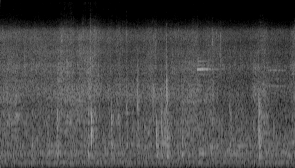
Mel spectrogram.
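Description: A spatula stirring and tossing chicken pieces coated in chilli and turmeric powder in an aluminium pressure cooker, scraping against the pan with scattered clicks over a steady frying sizzle as the masala coats the meat.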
